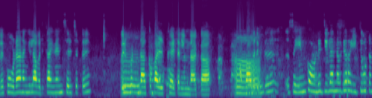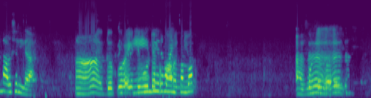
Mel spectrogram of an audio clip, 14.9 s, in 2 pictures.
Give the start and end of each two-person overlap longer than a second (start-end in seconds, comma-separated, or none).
9.9-11.3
